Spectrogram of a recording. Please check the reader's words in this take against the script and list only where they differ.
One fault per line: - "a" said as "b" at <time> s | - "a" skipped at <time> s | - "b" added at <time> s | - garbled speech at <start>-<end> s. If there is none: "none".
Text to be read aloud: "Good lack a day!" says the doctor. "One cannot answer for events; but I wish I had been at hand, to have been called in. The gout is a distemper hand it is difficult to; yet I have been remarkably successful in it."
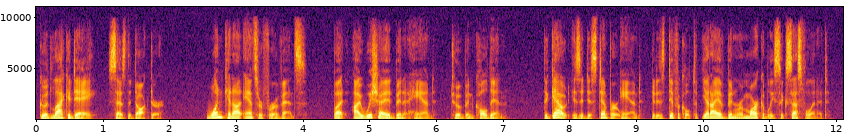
none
